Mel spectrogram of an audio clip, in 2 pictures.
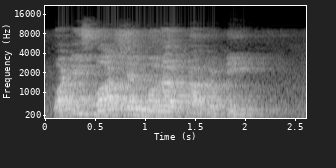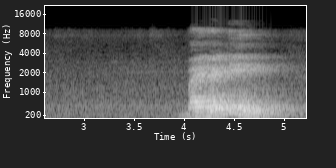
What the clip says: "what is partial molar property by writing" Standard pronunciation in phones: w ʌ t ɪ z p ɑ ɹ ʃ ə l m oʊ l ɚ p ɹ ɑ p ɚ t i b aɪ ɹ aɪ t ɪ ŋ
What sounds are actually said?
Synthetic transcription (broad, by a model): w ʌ t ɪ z p ɑ ɹ ʃ ə l m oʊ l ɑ p ɹ ɑ p ɚ t i b aɪ ɹ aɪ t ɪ ŋ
